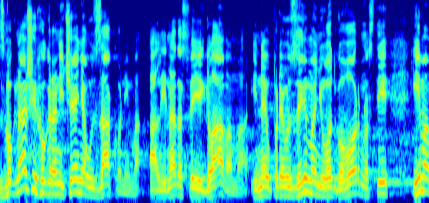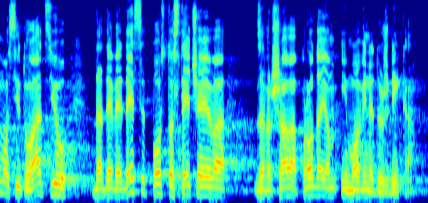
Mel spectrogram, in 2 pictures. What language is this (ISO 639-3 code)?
hrv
